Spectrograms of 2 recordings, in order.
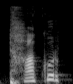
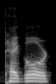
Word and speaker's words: ठाकुर: Because Britishers का accent जो है वो ठाकुर प्रोनाउंस करने में कहीं ना कहीं सफल नहीं था, सक्षम नहीं था. और वो लोग ठाकुर को ठाकुर, टैगोर, टैगोर कहते थे.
